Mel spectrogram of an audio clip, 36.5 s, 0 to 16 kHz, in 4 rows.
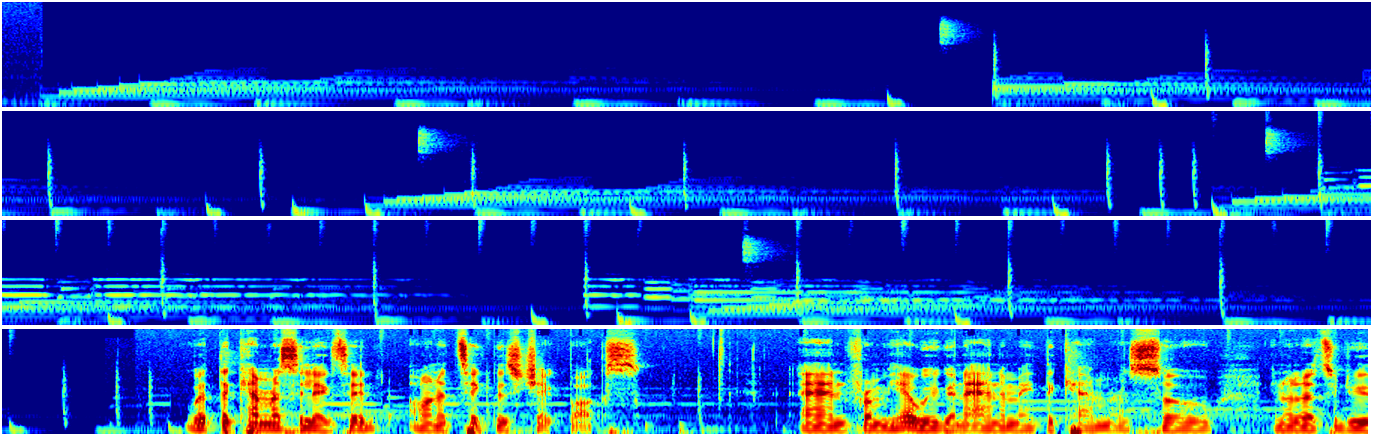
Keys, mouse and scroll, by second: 24.3 n, 25.4 n, 27.4 click, 27.6 click, 31.0 click, 31.2 click, 32.2 n.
